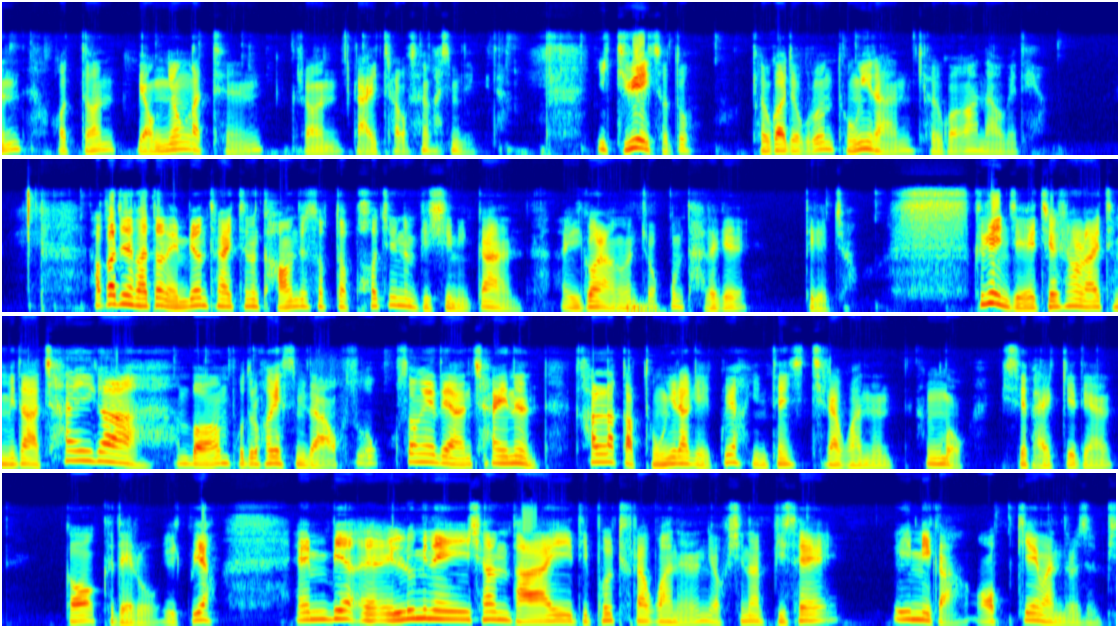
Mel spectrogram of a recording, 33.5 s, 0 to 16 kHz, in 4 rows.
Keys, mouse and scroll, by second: 0.1 middle click, 0.8-2.8 typing, 1.1 click, 1.4 alt+middle click, 2.1 alt+click, 3.0 middle click, 4.0 alt+click, 4.9 alt+click, 6.2 click, 7.8 alt+click, 8.7 alt+right click, 9.0 alt+click, 14.5 click, 14.6 alt+right click, 14.8 alt+right click, 17.9 alt+click, 18.3 alt+right click, 31.0 click, 32.5 click.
